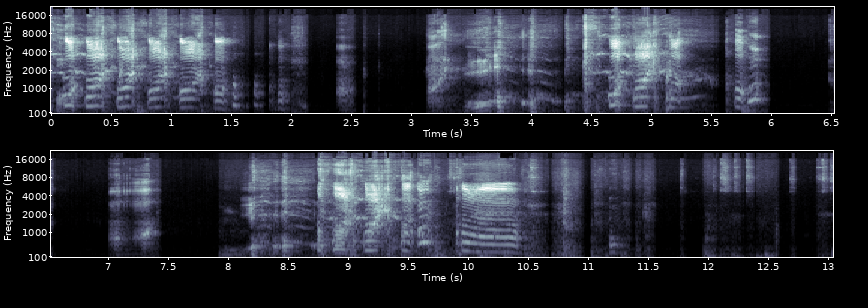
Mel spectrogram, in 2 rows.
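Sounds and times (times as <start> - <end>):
baby laughing: 0.0 - 2.6, 7.0 - 7.5, 8.7 - 11.4
man fake coughing: 3.2 - 5.4, 8.0 - 9.8.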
